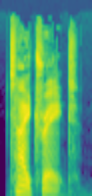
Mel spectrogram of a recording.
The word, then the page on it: titrate: British English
